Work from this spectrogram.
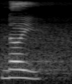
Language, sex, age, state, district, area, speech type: Bodo, female, 18-30, Assam, Chirang, rural, read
